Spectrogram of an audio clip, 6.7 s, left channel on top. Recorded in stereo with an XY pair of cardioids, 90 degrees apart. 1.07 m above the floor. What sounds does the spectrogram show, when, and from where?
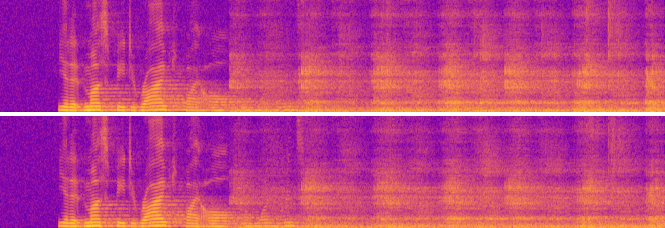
0.6 s a woman speaking: 15° left, 1.0 m; by 3.3 s 60° right, 1.7 m
2.3 s sawing: 60° left, 6.5 m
